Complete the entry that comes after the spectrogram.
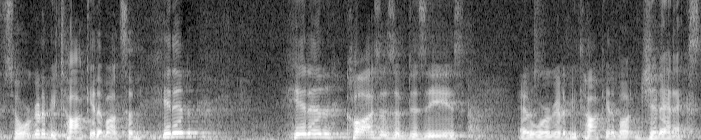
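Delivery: normal talking voice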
